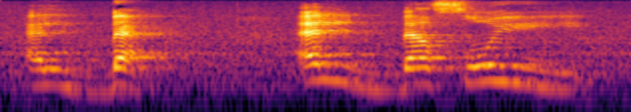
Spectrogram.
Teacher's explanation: البا شديدة، لا تعملوها بدلع، شدة شدوا عليها، يعني ضربوها بقوة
